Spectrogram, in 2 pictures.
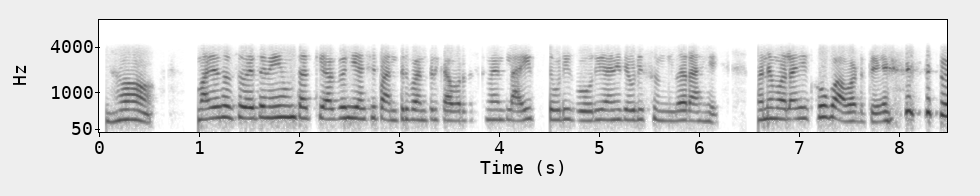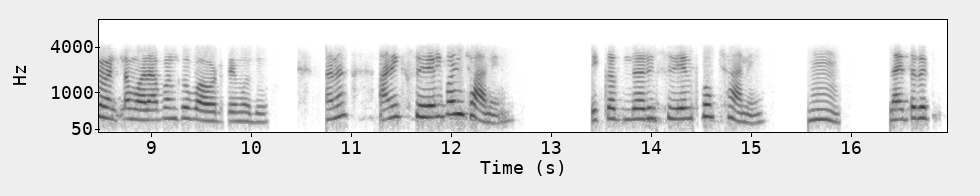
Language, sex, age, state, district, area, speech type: Marathi, female, 30-45, Maharashtra, Buldhana, urban, conversation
